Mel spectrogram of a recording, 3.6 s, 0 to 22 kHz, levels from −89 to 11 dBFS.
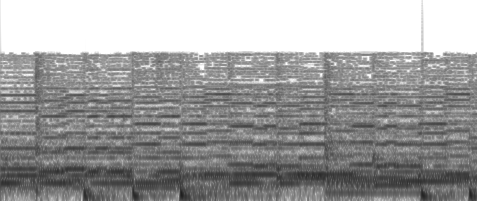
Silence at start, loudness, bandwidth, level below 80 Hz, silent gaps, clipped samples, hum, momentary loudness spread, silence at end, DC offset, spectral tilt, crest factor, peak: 0 s; -11 LUFS; 8.8 kHz; -24 dBFS; none; under 0.1%; none; 1 LU; 0 s; under 0.1%; -4.5 dB/octave; 10 dB; 0 dBFS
